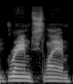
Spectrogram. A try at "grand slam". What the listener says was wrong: No, you sound like you said gram slam, like the old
